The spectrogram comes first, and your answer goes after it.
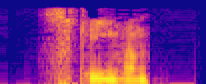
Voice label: "scheming", English; adjectives

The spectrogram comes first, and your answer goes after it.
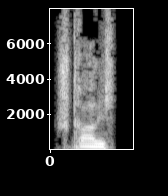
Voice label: "strahlig", German; adjectives

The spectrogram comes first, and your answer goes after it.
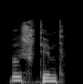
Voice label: "bestimmt", German; adjectives

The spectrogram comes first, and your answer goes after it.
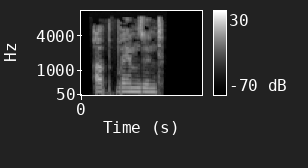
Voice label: "abbremsend", German; adjectives

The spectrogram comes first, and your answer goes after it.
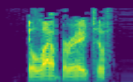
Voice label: "elaborative", English; adjectives

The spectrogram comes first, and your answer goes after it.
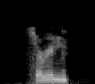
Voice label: "serene", English; adjectives

